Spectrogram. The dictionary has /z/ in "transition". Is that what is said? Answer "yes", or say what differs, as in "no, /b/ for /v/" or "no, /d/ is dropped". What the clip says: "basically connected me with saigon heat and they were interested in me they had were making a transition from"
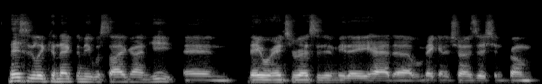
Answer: yes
